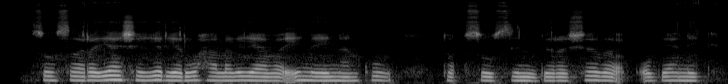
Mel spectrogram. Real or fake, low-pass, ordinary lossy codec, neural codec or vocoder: real; none; none; none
